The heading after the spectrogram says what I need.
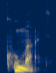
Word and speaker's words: Kemet: scholars have talked about the word kimmit actually being pronounced in the old and middle kingdom kumat and the runa language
